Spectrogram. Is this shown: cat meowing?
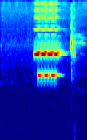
no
